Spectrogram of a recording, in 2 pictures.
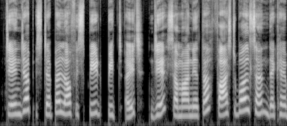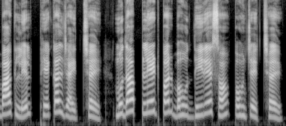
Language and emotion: Maithili, neutral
